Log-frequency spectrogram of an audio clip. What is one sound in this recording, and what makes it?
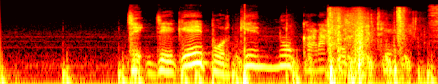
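A blade strikes a body with a wet thud.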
